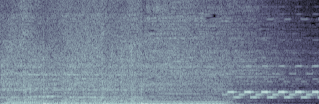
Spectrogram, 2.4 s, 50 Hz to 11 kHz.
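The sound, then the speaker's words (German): A telephone rings for an incoming call: a bright, warbling electronic tone pulses in a quick repeating pattern near the end, right after a loud burst of music. “Anruf auf Knopfdruck. Und am Telefon ist der Weltmeister von 1990, Olaf Thon.”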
